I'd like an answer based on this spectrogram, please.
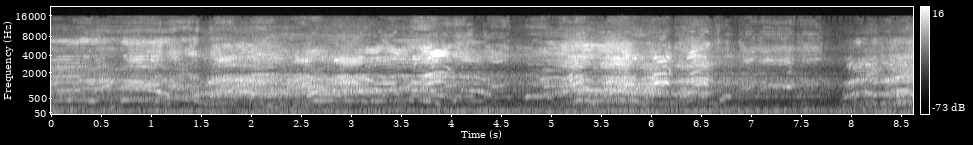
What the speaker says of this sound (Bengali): একটা তাকবীর ধরেন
